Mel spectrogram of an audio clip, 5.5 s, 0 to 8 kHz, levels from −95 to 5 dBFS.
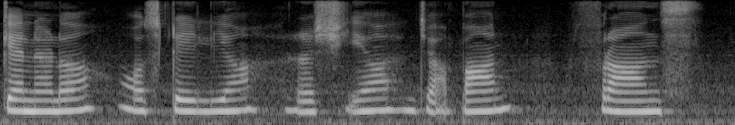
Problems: none marked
